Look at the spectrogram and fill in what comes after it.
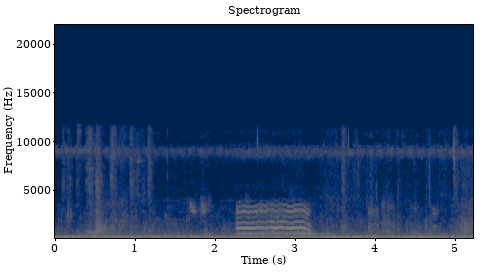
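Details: A nursing puppy, feeding while its mother stands, lets out a single steady, level whine lasting about a second over a low background rumble.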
